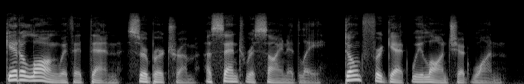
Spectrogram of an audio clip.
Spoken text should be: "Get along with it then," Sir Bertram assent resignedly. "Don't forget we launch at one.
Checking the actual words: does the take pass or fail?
pass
